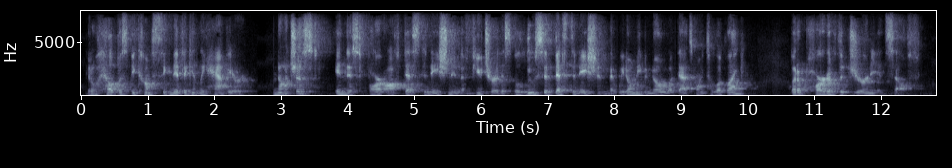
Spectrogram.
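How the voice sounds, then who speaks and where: A man talks at a moderate pace with a medium pitch and ordinary pitch variation. The room echo is audible. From Canada, Toronto. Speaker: nonprofit executive and speaker who stutters. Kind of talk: interview. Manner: animated, dramatic intonation.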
